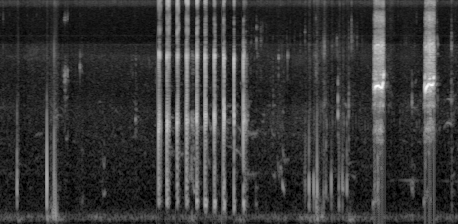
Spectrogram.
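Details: Pair of grey francolins, known locally as teetar, calling: scattered soft clicks, then a quick train of about ten sharp, evenly spaced ticking pulses, followed by two loud, shrill, high whistled notes a second apart.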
